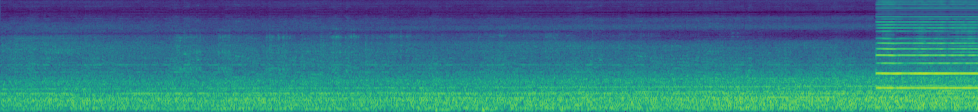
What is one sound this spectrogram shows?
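A train rumbles steadily along the rails, growing slowly louder.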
